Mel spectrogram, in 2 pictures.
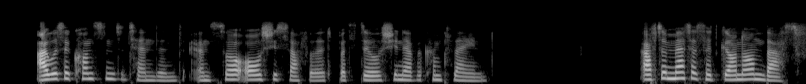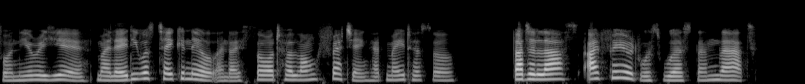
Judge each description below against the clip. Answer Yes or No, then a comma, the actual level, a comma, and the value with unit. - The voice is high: Yes, high, 210 Hz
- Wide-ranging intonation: No, average, 3.8 semitones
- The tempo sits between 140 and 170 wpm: No, average, 180 wpm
